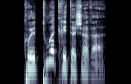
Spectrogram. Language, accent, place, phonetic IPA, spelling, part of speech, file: German, Germany, Berlin, [kʊlˈtuːɐ̯ˌkʁiːtɪʃəʁə], kulturkritischere, adjective, De-kulturkritischere.ogg
- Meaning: inflection of kulturkritisch: 1. strong/mixed nominative/accusative feminine singular comparative degree 2. strong nominative/accusative plural comparative degree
